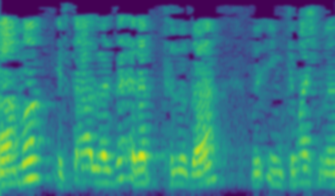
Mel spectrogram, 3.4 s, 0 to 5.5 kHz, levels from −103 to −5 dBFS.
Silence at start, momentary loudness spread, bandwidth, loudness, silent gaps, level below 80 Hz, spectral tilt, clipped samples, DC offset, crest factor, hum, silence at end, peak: 0 s; 13 LU; 5.4 kHz; -20 LUFS; none; -76 dBFS; -6 dB/octave; under 0.1%; under 0.1%; 18 dB; none; 0 s; -2 dBFS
